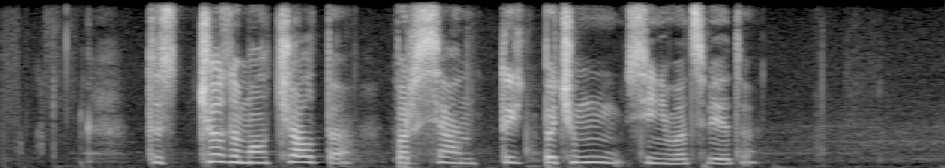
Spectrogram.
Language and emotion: Russian, angry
